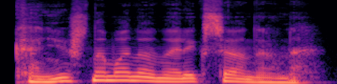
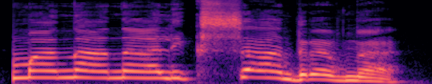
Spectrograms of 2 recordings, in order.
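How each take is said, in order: First: Said in the usual way. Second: Much higher, slow outraged echo; indignant. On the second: A narrator's reading. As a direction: throw the formal name back in disgust. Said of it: "возмутилась свекровь".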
